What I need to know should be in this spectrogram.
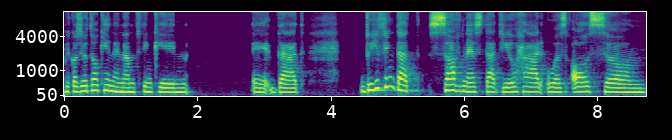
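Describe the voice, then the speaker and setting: Speaking with a Spanish accent, a woman moves at a very slow pace with long, frequent pauses, her medium pitch varying in an ordinary way and her tone dark and mellow. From Spain. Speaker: podcast host. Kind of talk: interview conversation. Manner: halting.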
